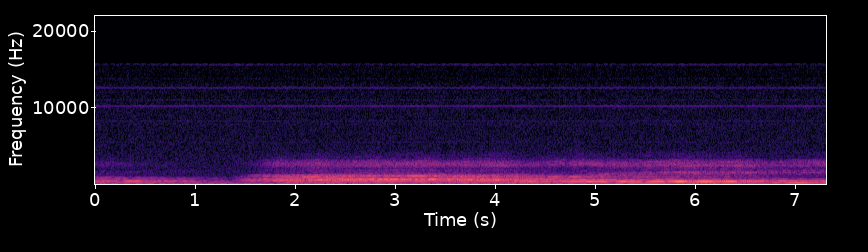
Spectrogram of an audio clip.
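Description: Background music of slow choral chant with long held notes, moving to a new, fuller chord about a second and a half in and changing again near the six-second mark.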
